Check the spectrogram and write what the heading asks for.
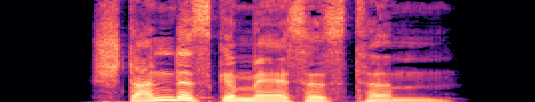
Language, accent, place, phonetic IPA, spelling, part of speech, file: German, Germany, Berlin, [ˈʃtandəsɡəˌmɛːsəstəm], standesgemäßestem, adjective, De-standesgemäßestem.ogg
- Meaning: strong dative masculine/neuter singular superlative degree of standesgemäß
